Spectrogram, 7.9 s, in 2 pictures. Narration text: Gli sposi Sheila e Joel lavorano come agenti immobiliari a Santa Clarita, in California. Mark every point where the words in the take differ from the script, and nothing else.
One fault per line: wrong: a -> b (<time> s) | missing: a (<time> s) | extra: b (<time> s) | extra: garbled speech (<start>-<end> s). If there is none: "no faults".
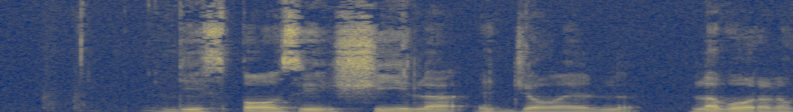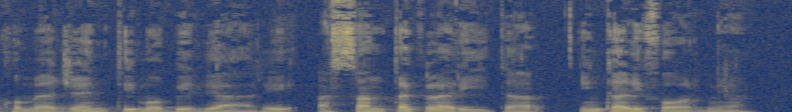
no faults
